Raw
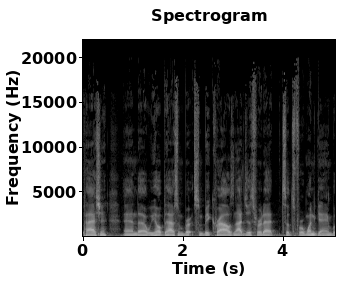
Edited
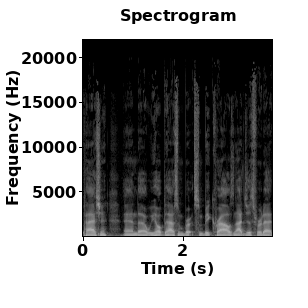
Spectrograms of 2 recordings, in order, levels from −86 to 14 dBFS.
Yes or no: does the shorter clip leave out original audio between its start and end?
no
